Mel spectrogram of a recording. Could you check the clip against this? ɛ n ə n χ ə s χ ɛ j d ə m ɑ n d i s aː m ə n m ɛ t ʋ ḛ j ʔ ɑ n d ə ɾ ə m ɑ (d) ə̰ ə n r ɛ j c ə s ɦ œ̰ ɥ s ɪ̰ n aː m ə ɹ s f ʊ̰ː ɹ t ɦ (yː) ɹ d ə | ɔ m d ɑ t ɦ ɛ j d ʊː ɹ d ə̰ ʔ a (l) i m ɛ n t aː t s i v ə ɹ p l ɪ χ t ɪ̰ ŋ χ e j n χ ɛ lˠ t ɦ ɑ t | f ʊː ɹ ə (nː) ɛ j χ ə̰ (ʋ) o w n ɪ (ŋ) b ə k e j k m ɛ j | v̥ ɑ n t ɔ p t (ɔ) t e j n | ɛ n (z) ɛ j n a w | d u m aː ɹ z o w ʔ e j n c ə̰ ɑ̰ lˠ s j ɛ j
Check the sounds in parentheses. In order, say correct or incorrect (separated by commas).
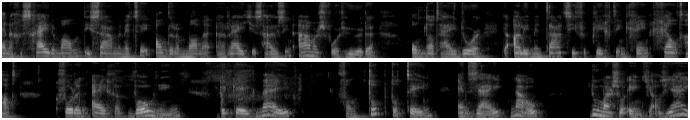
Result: incorrect, correct, correct, incorrect, correct, correct, correct, correct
